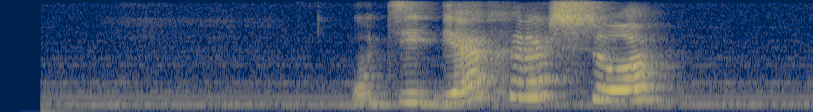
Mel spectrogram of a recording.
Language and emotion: Russian, positive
